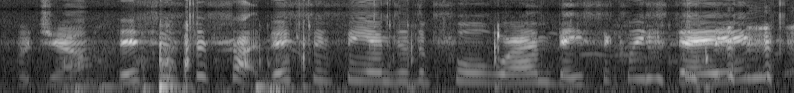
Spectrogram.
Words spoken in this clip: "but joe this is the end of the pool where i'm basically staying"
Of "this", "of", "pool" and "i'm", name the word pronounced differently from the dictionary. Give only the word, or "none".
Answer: none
